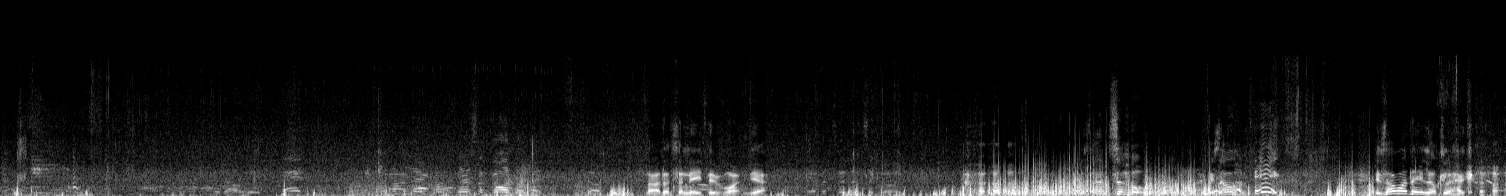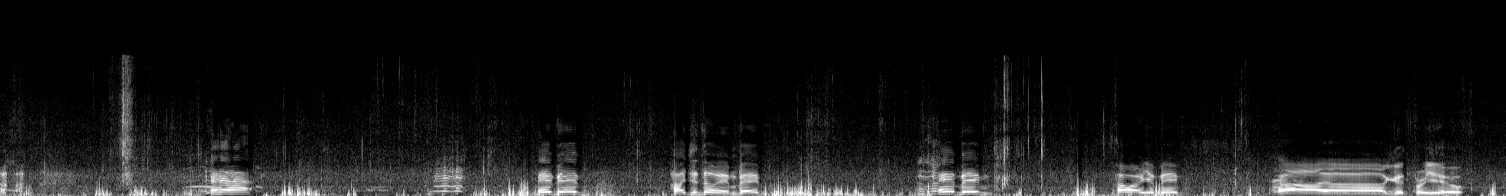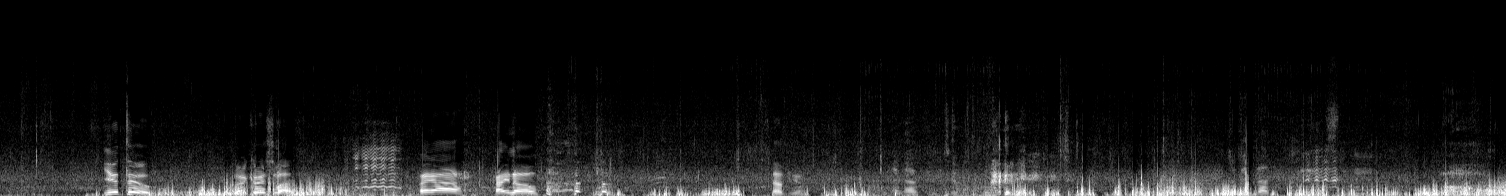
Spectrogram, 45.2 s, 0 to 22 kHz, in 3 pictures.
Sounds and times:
Bleat: 19.3s - 19.9s, 24.2s - 24.5s, 33.6s - 34.2s, 43.0s - 43.8s.

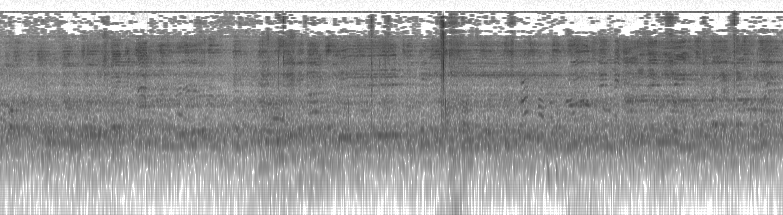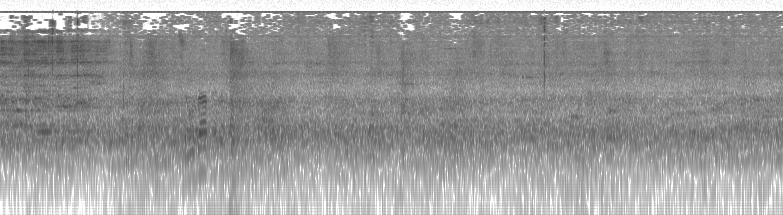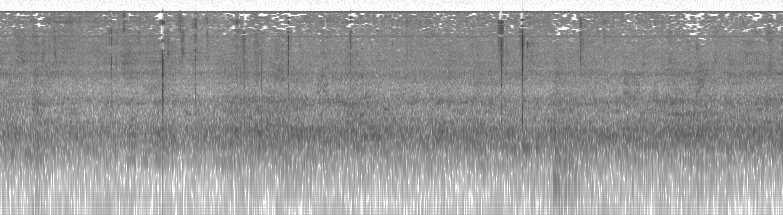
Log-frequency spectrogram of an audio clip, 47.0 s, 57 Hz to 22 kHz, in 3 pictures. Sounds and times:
Speech: 0.0s - 46.9s
Music: 1.6s - 17.9s.

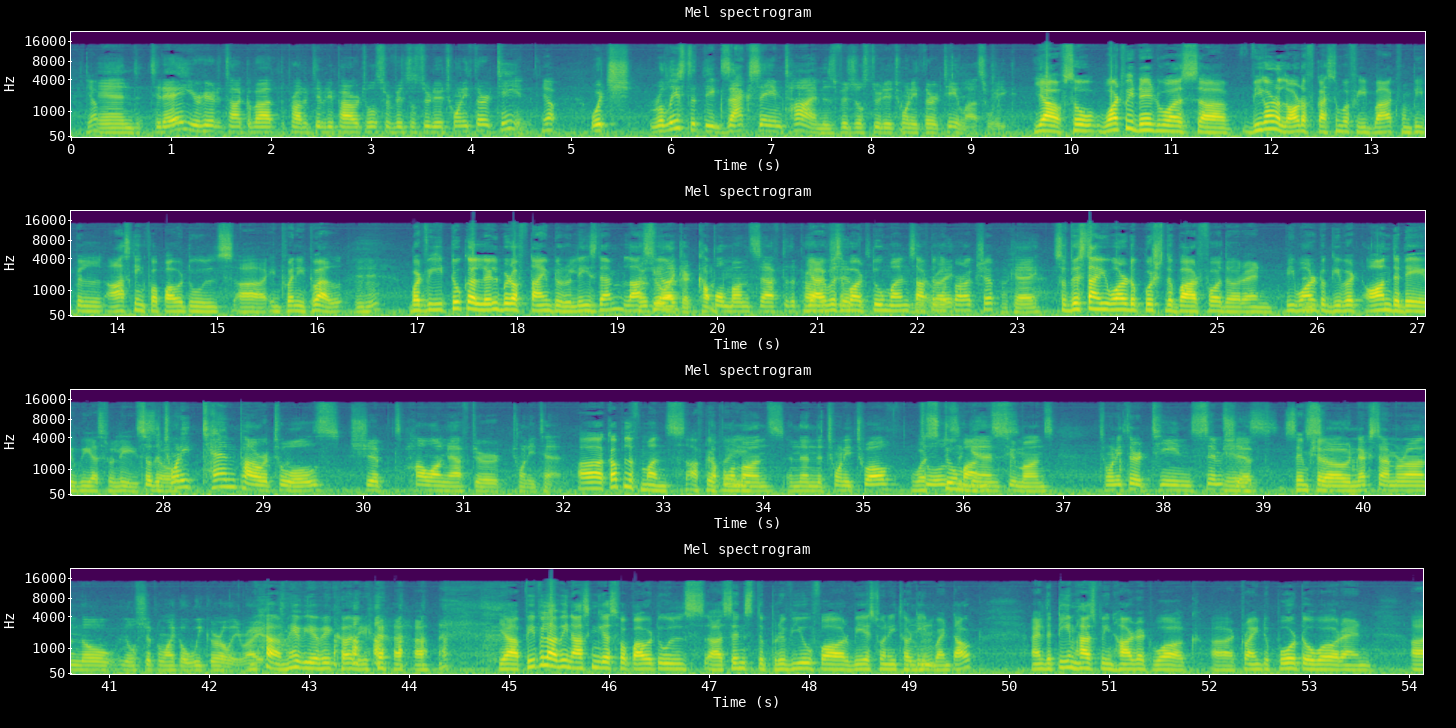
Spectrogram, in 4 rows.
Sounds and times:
Speech: 0.2s - 43.9s, 44.9s - 54.1s.

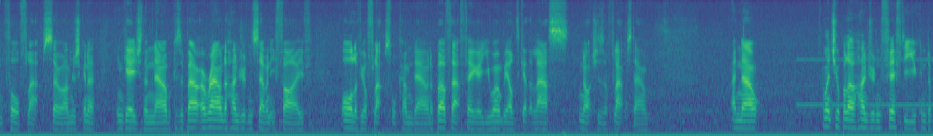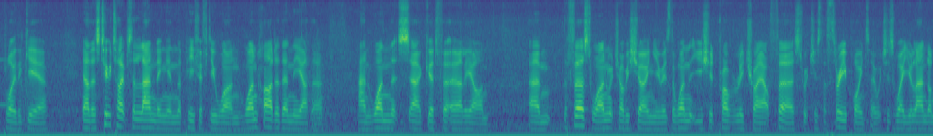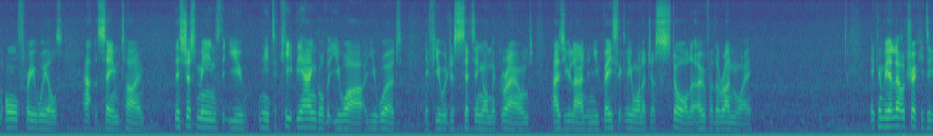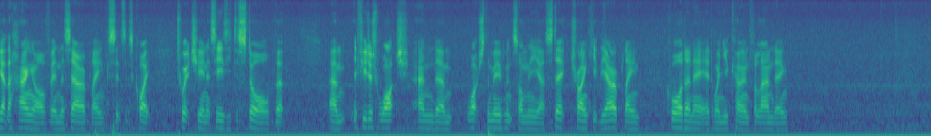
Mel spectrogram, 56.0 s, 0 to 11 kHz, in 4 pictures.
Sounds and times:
Speech: 0.0s - 9.8s, 11.0s - 11.4s, 12.3s - 39.3s, 41.0s - 46.3s, 46.9s - 53.8s.

